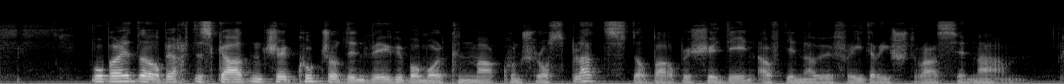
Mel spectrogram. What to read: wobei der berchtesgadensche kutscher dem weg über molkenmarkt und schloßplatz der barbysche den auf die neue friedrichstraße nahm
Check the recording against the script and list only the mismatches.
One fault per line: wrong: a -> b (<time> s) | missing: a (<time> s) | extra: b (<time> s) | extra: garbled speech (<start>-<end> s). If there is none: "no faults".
wrong: dem -> den (3.4 s)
